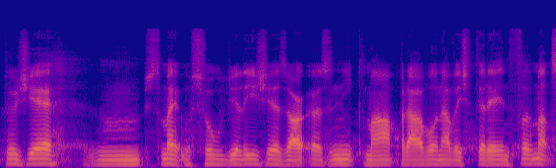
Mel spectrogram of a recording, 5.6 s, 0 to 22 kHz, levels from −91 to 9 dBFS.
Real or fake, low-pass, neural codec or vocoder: fake; 10.8 kHz; codec, 16 kHz in and 24 kHz out, 0.9 kbps, LongCat-Audio-Codec, four codebook decoder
